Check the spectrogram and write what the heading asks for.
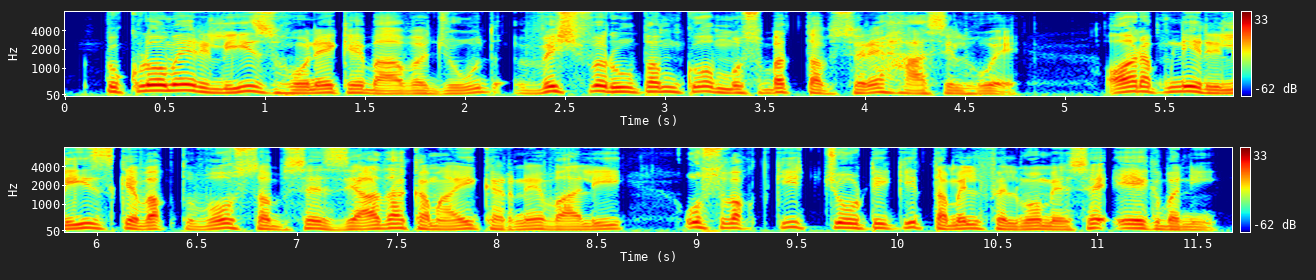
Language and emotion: Urdu, neutral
